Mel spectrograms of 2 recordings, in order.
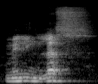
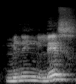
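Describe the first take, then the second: First: "मीनिंगलेस" ending in "luss"; correct pronunciation. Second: "मीनिंगलेस" ending in "less"; wrong pronunciation. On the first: Teacher correcting it, "मीनिंगलेस" with "luss". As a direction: schwa in the end of "मीनिंगलेस". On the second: Teacher showing what to avoid, "मीनिंगलेस" with "less". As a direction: clear e in the end of "मीनिंगलेस". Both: Shown as a demonstration. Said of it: "मीनिंगलेस नहीं".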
